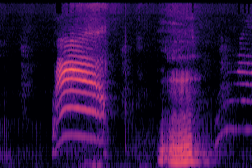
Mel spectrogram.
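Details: Very hungry kitten calling while it eats: two loud meows in quick succession, the first bright and arching, the second lower, rougher and more drawn out, followed by a soft rising tail, with faint voices in the room.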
